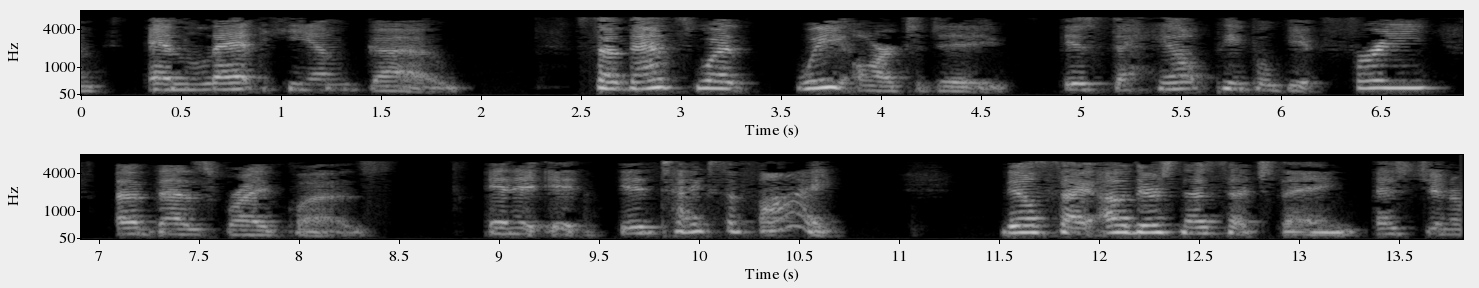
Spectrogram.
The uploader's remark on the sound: 2021 April Zoom Meeting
